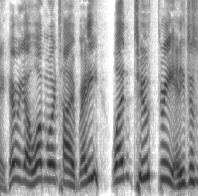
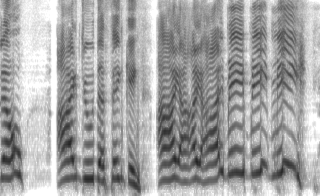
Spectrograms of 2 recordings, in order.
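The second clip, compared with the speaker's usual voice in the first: mock very slow, stretched-out, high yelling; 6 semitones higher than usual. Retelling a scene where Larry yells at Balki: imitating Larry yelling. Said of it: "He's just yelling at him".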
